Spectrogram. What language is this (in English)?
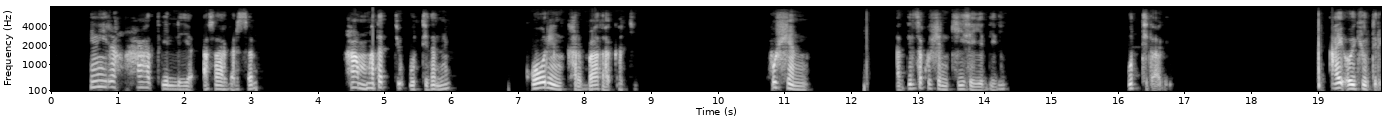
Wolaytta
